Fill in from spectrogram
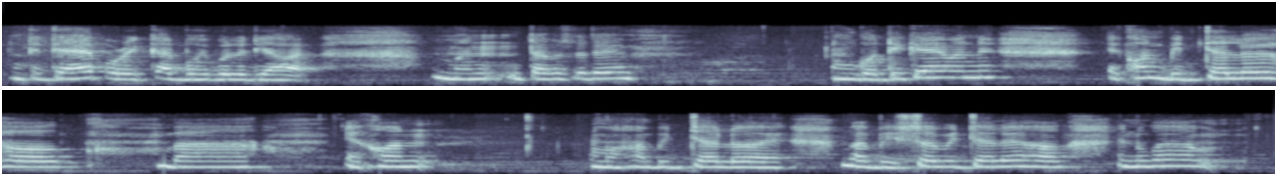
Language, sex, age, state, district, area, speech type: Assamese, female, 18-30, Assam, Dhemaji, urban, spontaneous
